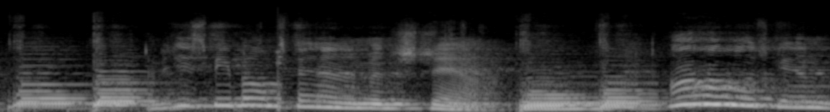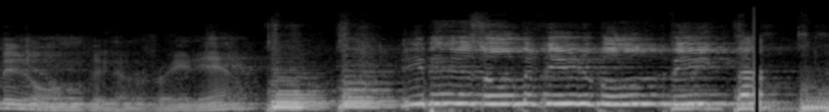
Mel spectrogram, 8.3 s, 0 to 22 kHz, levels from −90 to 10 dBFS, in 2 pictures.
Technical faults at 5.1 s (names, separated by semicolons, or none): none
